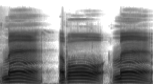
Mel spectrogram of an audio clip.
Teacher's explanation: jadi rnya tebal mimnya tipis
